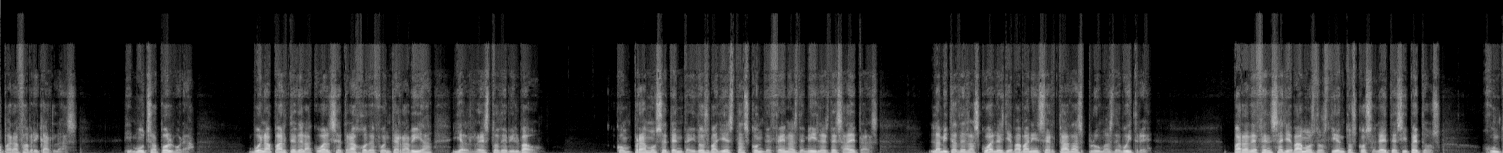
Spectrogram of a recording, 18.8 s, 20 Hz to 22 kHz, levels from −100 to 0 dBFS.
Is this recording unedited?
yes; 0 cuts

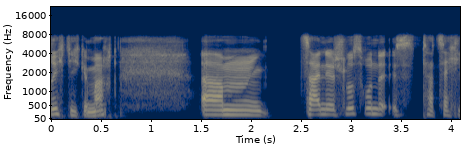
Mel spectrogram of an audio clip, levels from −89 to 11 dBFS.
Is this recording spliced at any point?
no; 0 cuts

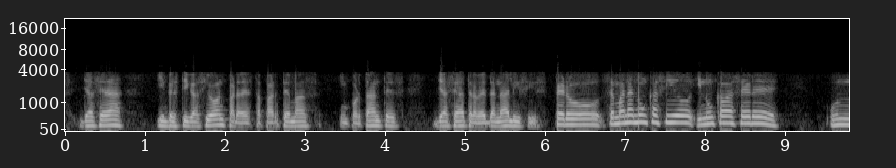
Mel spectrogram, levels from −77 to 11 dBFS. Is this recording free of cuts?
no; 1 cut; at 6.0 s

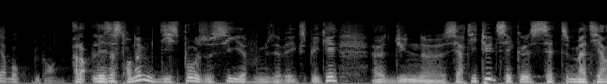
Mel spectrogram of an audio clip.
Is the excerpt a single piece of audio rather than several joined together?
no; 1 cut; at 2.4 s

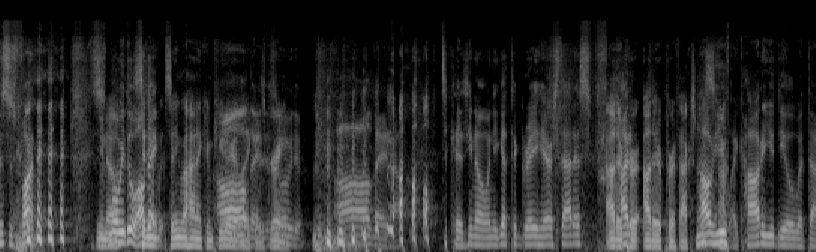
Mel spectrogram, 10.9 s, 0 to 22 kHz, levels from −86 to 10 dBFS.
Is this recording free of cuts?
no; 2 cuts; at 8.1 s, 9.7 s

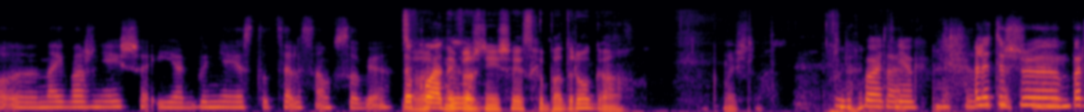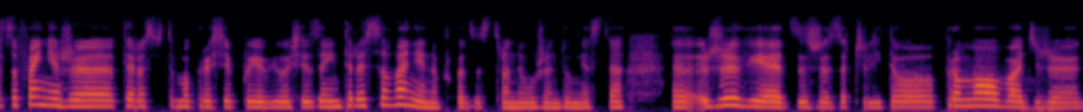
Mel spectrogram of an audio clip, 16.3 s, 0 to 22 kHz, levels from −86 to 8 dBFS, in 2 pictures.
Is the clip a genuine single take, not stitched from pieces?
no; 1 cut; at 3.0 s

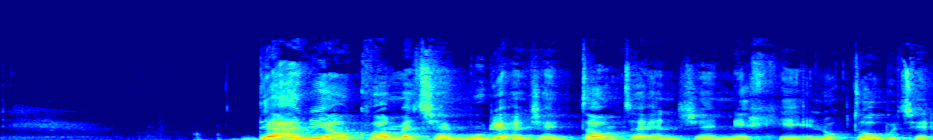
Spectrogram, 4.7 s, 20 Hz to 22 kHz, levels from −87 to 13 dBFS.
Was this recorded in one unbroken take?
yes; 0 cuts

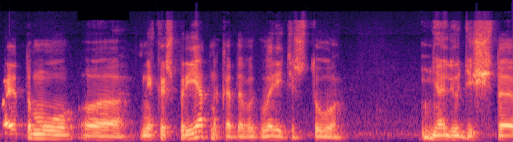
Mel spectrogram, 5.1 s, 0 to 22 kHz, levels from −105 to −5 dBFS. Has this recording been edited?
no; 0 cuts

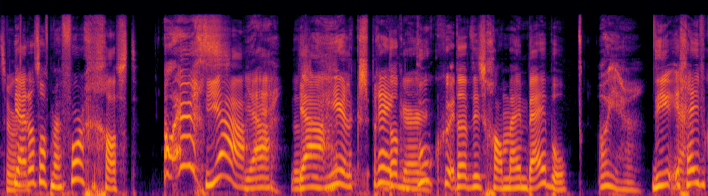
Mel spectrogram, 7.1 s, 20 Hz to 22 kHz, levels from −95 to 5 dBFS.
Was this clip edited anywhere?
yes; 1 cut; at 4.5 s

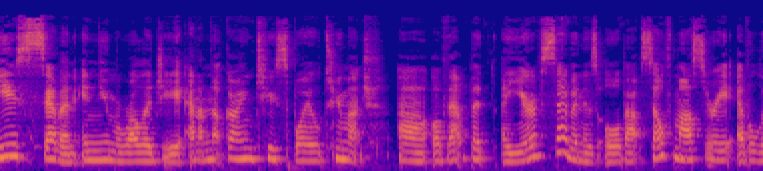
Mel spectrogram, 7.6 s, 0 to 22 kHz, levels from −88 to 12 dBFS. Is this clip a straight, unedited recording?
no; 1 cut; at 5.0 s

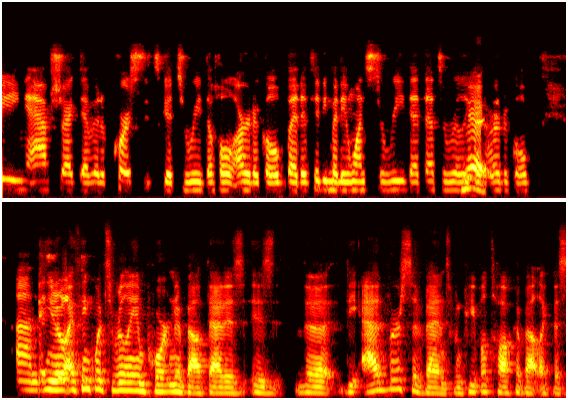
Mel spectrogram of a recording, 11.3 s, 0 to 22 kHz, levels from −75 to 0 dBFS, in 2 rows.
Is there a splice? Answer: yes; 1 cut; at 6.0 s

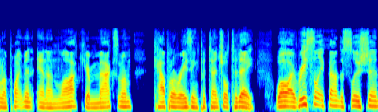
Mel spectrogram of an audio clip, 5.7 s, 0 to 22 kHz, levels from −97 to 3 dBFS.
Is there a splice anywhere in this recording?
yes; 1 cut; at 4.0 s

